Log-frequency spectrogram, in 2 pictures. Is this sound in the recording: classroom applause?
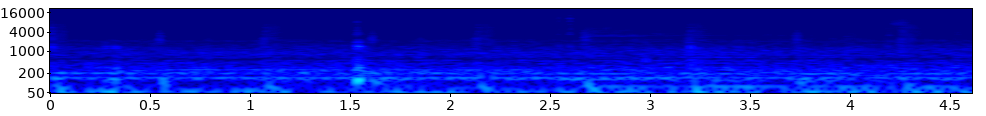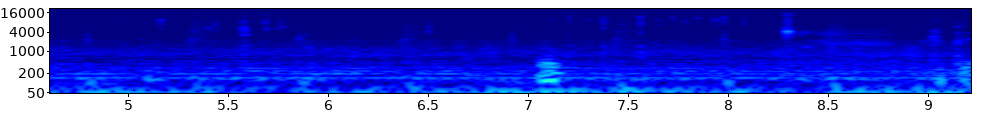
no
